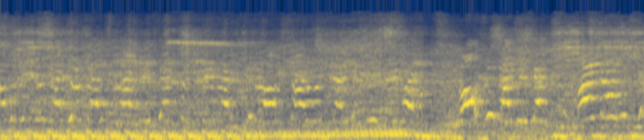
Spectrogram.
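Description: Many voices chattering at once over background music, whose low band fades out about four seconds in. A few voices rise sharply near the end.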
